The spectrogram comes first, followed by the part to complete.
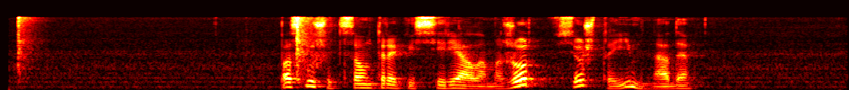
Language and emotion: Russian, positive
